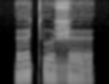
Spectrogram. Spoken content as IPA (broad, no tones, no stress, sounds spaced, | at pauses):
ɵ tʼ u ʐ ɵ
